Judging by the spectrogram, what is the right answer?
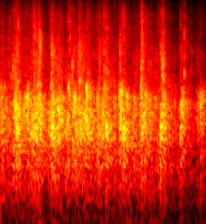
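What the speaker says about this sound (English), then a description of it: "Let's give him a round of applause, please." A room of attendees at a tribal council meeting gives a round of applause, a steady and fairly loud burst of many hands clapping with no voices over it.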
